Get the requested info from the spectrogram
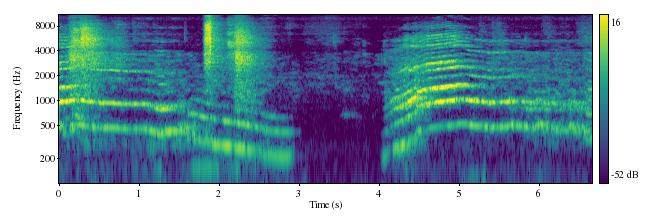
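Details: Cats fighting in front of a house: long, wailing, harmonic yowls that slide downward, then a second of silence before another drawn-out rising-then-falling caterwaul.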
